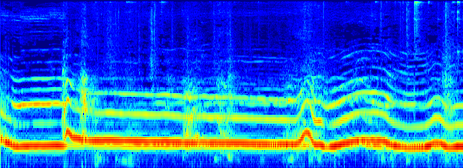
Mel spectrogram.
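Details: Airedale Terrier named Hunter howling when asked to sing: one long, steady, tonal howl held at a single pitch with rich harmonics, small upward bends and wavers near the end, loud and unbroken throughout.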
